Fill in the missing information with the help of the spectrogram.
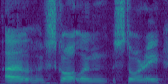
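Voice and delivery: put-on Scottish accent. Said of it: "with my Scottish accent?".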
